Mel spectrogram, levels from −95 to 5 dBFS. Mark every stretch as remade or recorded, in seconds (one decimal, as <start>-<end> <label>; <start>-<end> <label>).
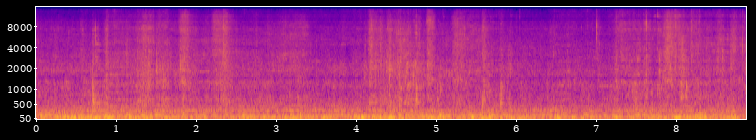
0.0-0.9 recorded; 0.9-4.1 remade; 4.1-6.5 recorded; 6.5-7.3 remade; 7.3-8.9 recorded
